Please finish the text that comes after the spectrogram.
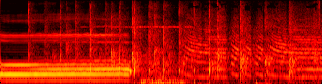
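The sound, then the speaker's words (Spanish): A steady held tone gives way to a burst of hand clapping, sharp uneven claps from a few people, mixed with voices talking over them. “Quiero que le demos un fuerte aplauso”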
